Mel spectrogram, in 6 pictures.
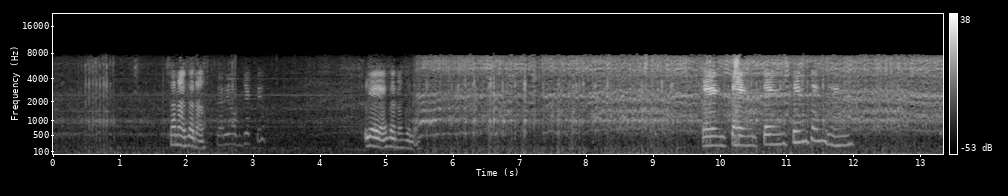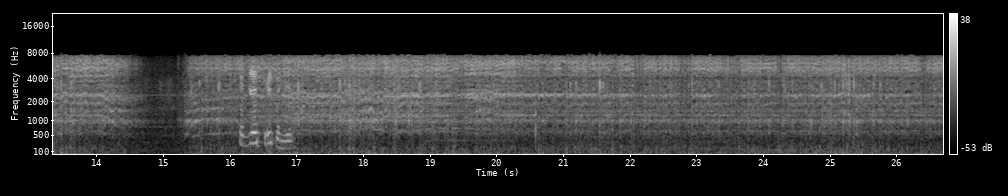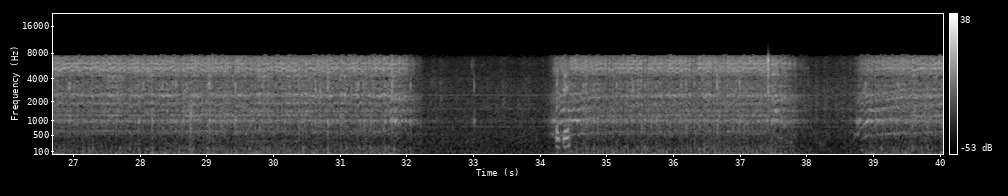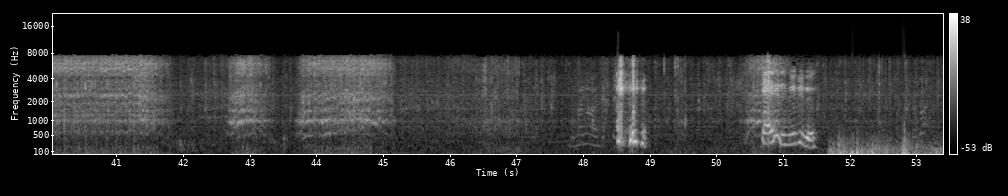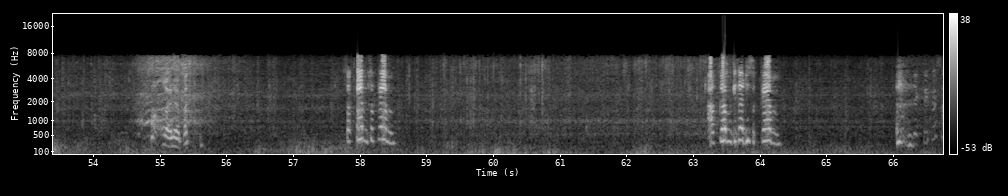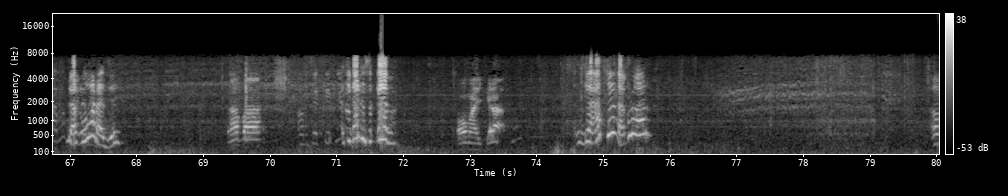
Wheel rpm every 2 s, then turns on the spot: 20, 10, 30, 150, 160, 160, 160, 70, 160, 160, 160, 160, 160, 160, 160, 150, 20, 120, 140, 80, 130, 40, 50, 10, 0, 20, 0, 50, 0, 0, 20, 20, 0, 0, 0, 0, 0, 10, 0, 10.
0-4 32-34 44-46 60-64 74-76 78-80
